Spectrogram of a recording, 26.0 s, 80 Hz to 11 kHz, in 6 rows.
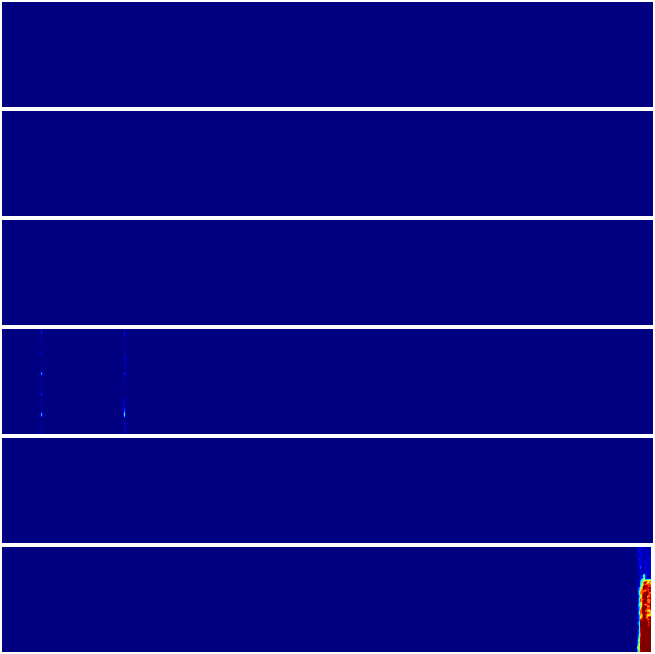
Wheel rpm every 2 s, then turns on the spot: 0, 0, 0, 0, 0, 0, 0, 0, 0, 0, 0, 0, 0.
none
